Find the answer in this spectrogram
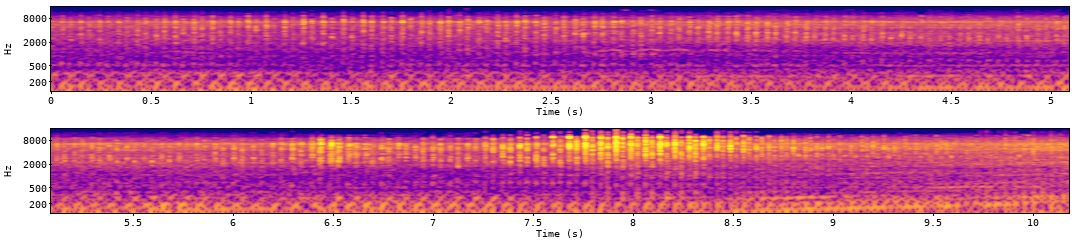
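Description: Motorcycle engine idling steadily, then climbing in pitch near the end as the bike accelerates away.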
